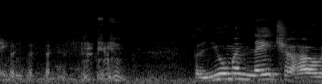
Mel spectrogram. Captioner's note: everyone laughing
